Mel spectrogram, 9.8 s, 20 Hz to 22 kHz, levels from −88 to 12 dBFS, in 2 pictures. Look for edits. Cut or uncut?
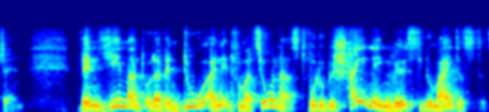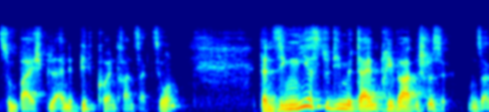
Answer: cut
